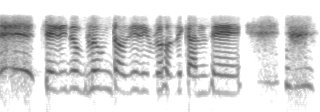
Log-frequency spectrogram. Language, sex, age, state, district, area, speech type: Manipuri, female, 18-30, Manipur, Kangpokpi, urban, conversation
